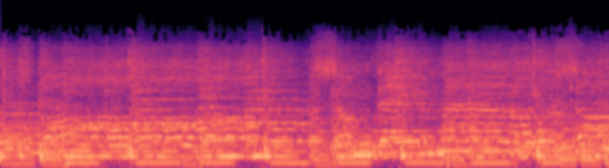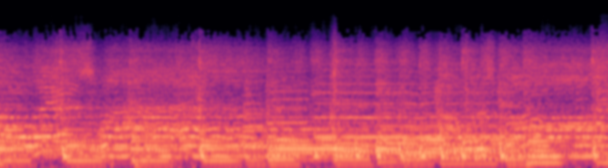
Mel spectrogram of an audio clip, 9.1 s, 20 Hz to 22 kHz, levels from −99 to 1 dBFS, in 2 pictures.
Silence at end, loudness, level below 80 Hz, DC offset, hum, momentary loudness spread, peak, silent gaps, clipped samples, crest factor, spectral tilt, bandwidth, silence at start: 0 s; -18 LUFS; -44 dBFS; under 0.1%; none; 2 LU; -2 dBFS; none; under 0.1%; 16 dB; -5 dB/octave; 11.5 kHz; 0 s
